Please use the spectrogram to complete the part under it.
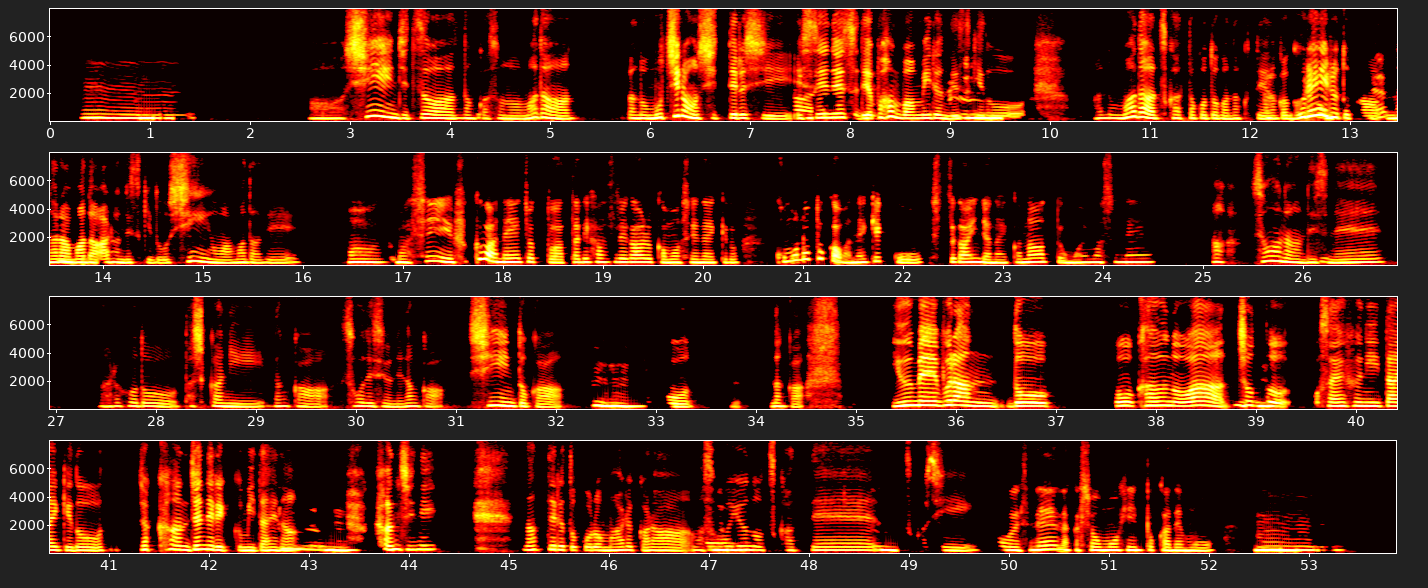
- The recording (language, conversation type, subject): Japanese, advice, パートナーとお金の話をどう始めればよいですか？
- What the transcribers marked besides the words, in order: tapping; other noise; other background noise; chuckle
